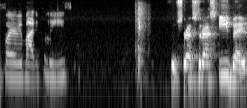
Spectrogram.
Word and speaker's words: Ibeh: So that's eBay. It's spelled eBay, but it's eBay. So IBEH. It's eBay, like the. Like eBay.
